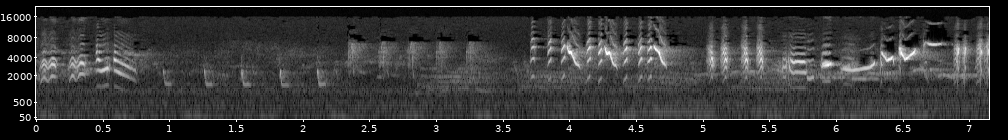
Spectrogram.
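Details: Icterine warbler at Fysingen, north of Stockholm in Sweden, mixing borrowed calls into its song: a chattered phrase, a row of evenly spaced short notes, then loud rapid warbling with swooping whistles.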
